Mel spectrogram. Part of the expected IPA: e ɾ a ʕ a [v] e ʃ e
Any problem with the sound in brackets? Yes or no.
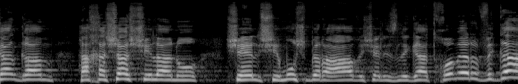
no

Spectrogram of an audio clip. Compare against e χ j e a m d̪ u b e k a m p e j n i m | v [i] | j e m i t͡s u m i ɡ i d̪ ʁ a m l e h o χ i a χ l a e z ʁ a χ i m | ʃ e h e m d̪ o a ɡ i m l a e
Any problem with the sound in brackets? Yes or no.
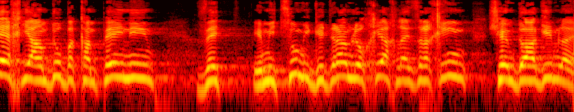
yes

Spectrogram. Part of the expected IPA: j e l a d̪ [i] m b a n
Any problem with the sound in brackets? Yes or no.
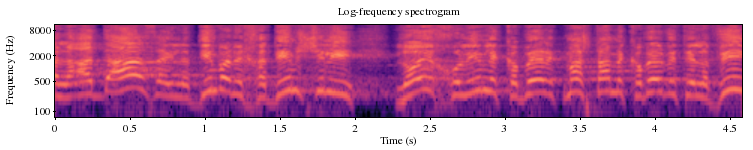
no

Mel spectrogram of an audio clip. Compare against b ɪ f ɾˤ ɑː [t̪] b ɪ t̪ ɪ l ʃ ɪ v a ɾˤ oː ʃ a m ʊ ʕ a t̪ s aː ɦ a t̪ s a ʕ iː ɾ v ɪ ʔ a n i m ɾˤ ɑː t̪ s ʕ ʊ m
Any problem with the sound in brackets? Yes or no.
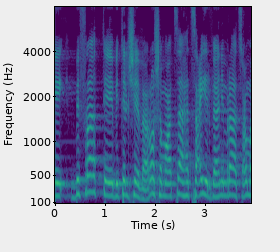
no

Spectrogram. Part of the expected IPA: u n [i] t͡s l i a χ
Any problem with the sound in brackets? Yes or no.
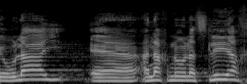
yes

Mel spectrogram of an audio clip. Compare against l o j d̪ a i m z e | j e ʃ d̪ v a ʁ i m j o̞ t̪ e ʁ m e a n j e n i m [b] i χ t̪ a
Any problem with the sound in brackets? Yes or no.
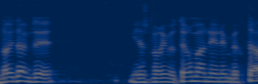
no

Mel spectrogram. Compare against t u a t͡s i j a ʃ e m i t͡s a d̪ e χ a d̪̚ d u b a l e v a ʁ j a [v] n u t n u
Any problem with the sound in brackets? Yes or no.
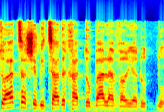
yes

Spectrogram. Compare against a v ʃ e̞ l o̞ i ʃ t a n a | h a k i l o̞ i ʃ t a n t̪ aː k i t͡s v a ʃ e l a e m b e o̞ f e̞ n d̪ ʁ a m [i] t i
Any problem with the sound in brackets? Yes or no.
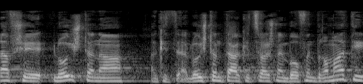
yes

